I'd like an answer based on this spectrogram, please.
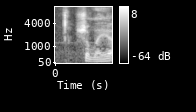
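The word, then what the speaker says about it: Shalea: name is chalet no that's her first name spell it s-h-e-l-e-a that'd be mistaken with shalamar no okay s-h-a-l-e-a yeah chelya okay all right oh okay well that checks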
